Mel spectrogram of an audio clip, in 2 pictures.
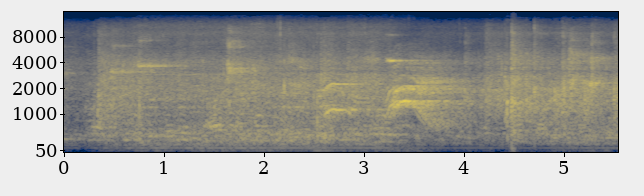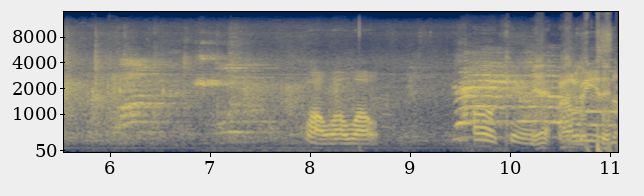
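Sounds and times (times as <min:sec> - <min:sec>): shoes squeaking on court: 0:00.3 - 0:03.4, 0:04.4 - 0:07.9.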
